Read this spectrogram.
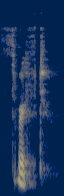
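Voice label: "thrift", British English; pronunciations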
